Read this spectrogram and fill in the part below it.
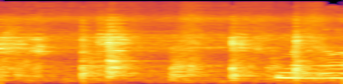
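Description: Chicken peralan with onion is stirred in a pan until the oil separates: a spoon scrapes and clinks against the metal in four or five rhythmic strokes over a soft sizzle, with no talking.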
